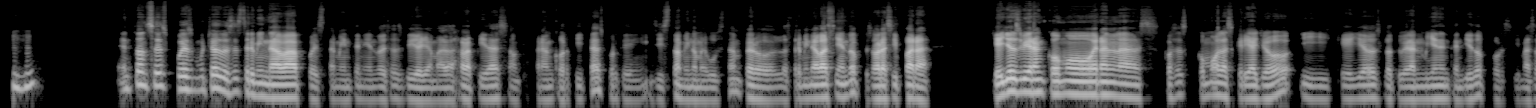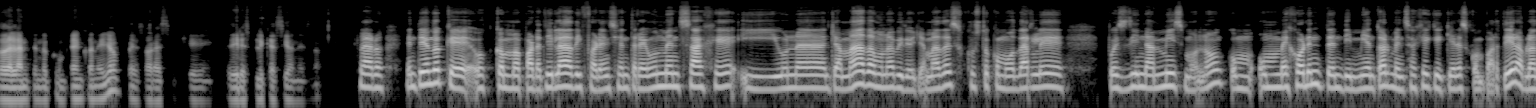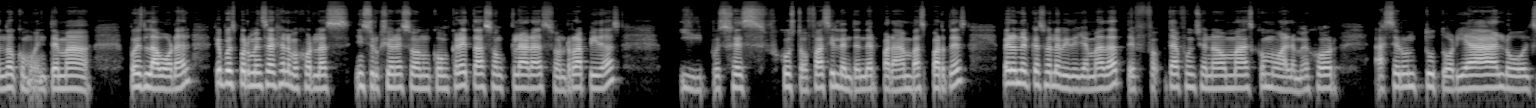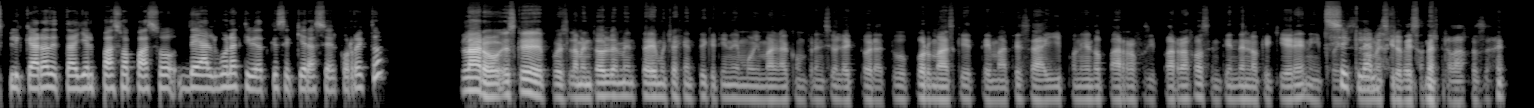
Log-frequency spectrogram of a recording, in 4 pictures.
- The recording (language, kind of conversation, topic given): Spanish, podcast, ¿Prefieres hablar cara a cara, por mensaje o por llamada?
- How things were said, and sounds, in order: other background noise; laughing while speaking: "eso en el trabajo"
